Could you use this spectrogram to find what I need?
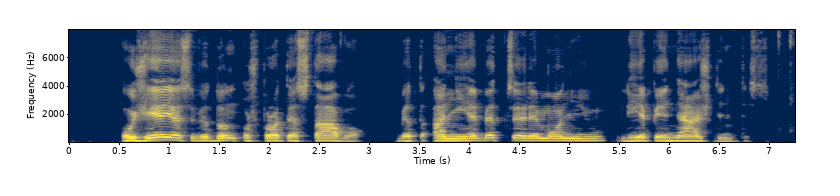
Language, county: Lithuanian, Alytus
